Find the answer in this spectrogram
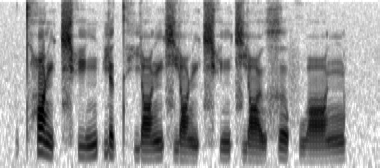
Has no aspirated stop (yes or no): no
